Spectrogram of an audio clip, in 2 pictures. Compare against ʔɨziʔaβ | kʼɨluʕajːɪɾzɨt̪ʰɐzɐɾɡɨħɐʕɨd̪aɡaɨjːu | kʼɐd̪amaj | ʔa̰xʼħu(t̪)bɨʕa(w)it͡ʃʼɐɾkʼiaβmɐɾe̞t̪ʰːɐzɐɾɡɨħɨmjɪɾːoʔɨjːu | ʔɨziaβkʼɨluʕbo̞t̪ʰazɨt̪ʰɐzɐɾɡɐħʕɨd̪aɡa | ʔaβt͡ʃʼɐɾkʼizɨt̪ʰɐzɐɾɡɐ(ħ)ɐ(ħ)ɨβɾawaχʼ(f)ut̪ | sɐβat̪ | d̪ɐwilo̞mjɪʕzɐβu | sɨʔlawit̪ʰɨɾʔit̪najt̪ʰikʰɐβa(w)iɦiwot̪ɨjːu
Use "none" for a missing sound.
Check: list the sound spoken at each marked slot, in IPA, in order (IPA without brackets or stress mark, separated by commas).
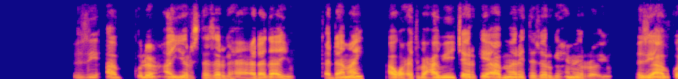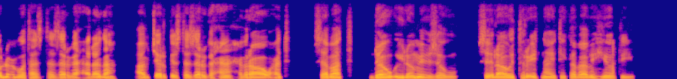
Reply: t̪, β, ħ, ħ, ħ, β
